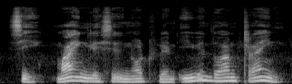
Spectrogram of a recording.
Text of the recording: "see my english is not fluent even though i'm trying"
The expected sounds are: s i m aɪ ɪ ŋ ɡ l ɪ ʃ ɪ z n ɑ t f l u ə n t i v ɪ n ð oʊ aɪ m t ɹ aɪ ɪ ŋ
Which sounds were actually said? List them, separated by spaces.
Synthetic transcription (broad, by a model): s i m aɪ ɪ ŋ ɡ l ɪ s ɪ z n ɑ t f l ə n i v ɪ n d oʊ aɪ m t ɹ aɪ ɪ ŋ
